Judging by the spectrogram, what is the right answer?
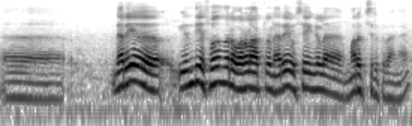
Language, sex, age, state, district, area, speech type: Tamil, male, 45-60, Tamil Nadu, Perambalur, urban, spontaneous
